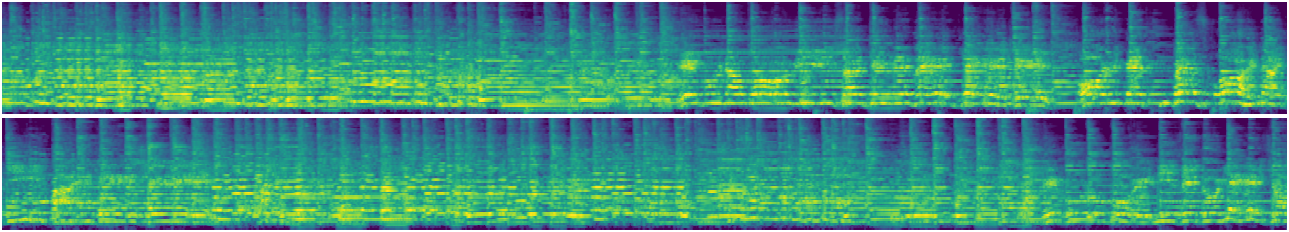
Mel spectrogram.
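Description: Albanian folk tune played live on a Hohner piano accordion with two plucked long-necked lutes, a çifteli and a round-bodied sharki-style lute. Around the middle a man's voice sings over the instruments.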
